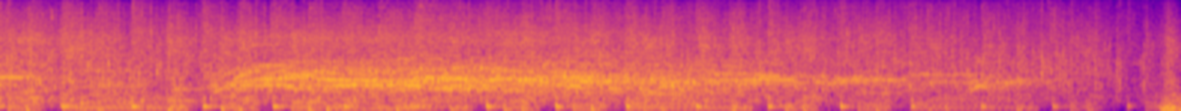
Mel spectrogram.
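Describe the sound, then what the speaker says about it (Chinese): Loud, dense applause from a stand-up comedy audience as the comedian is introduced, sustained clapping with cheers and whoops rising in the middle and slowly thinning toward the end, heard up close. "掌声有请，二哥。"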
